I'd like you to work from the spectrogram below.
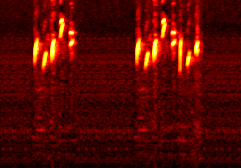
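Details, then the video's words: European goldfinch singing in two quick runs of crisp, tinkling chirps, five and then eight notes, jumping up and down in pitch, with silence in between. "تغريد حسون في غاية الجمال بدون اخطاء"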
